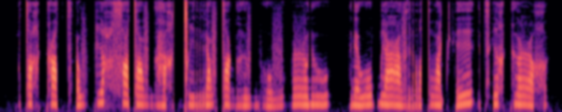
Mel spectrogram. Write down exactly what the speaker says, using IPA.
tˤ o χ kʲ u tˤ t͡sʼ u v k i χ sˤ i tˤ o v ɡʱ a χ ǀ i r ʏ v tˤ o ɡʱ ʏ v bʱ o v | ʕ u ɾʲ u | ɾʲ a w o ɓ e ʕ a v r i tˤ ðˤ a t͡ʃʼ e | t͡sʼ i χ kʲ u ʕ ʏ χ

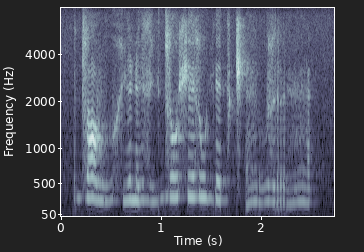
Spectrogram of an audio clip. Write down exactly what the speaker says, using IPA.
d͡z ɒ˦˨ v ṳ˩˧˩ x i˩˧˩ ɳ i˩˧˩ z i̤˨˥ d͡z o˥ ʃ e˥ z w i̤˦˨ ɾ e˩˧˩ t͡s t͡ʃʼ æ̤˩˧˩ ɾ o̤˩˧˩ z r æ̤˩˧˩

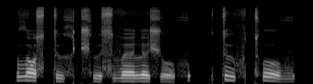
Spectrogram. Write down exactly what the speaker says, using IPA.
ð ɔ˥˨ s t ɯ˧˩ x t͡ʃʰ ɯ˧˩ s v ɜ˦ l ə˥˨ ʃ o˧˩ f | t ɯ˥˨ f tʰ o˥˨ v

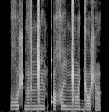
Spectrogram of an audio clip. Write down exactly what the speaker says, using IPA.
ʁ u ʃ ɡ ə̃ z ŋ͡ǁ ĩ p qʼ u χ i ŋ͡ǁ ɔ̃ e̯ ɡʲ ɔ ʃ ə̃

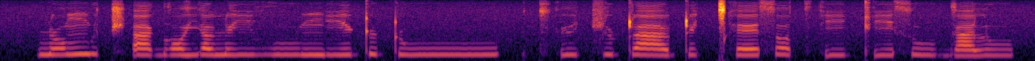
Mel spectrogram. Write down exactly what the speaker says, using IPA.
ɳ ɔ ŋ u t͡ʃʼ a ɡ ɔ j a ɳ iː v uː ŋ iː ʈ y ʈ uː | t͡sʼ y t͡ɕ u ʈ aː ʈ i ǀʰ ɛ s ɔ t͡sʼ i kʼ i s uː ɡ a l u

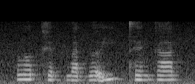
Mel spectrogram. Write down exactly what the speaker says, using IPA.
l ɔ˦˥ t̚ x ɛ˨˩ p̚ k w a˨˩ k̚ v ə̰˧˥ j | t̪ʰ ɛ˧ ŋ k a˦˥ k̚

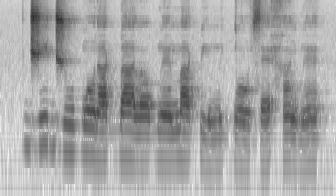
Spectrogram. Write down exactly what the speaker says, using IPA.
d͡ʒ i˦ d͡ʒ u˦ b ɔ̃˦˨ ɾ a˨˦ ɡ͡b a˦˨ l ɔ˧ b ɛ̃˧ m a˧ k͡p i˨ m i˧ ɡ͡b ɔ̃˨ s ɛ˨˦ h ã˦˨ ɡ͡b ɛ̃˧

